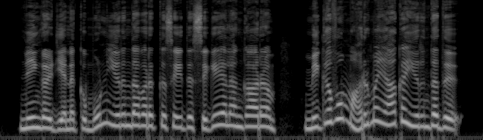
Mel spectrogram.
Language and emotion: Tamil, surprised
